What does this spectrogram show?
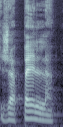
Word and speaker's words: appelle: Bueno, cambian el sonido de la letra E. En vez de decir E, se transforma en E. El sonido es E. Por eso se dice j'appelle.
